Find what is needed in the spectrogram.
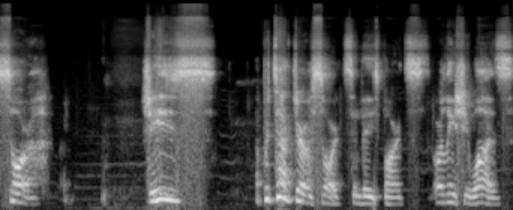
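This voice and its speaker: Put-on, raspy character voice from a man, high-pitched with very wide pitch swings, very slow with long, frequent pauses. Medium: actual play. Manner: blunt, plainspoken.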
